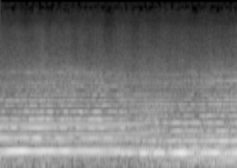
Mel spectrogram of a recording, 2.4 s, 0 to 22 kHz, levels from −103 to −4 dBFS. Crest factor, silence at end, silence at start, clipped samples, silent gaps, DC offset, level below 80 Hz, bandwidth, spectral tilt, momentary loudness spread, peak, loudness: 12 dB; 0 s; 0 s; under 0.1%; none; under 0.1%; -46 dBFS; 12 kHz; -6 dB/octave; 4 LU; -10 dBFS; -23 LUFS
